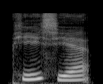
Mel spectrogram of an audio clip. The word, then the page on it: 皮鞋: pí xié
